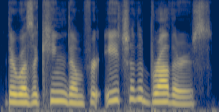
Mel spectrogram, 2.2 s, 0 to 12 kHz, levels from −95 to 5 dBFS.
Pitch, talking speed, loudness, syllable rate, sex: 215 Hz, 245 wpm, -18 LUFS, 6.0 syllables/s, female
